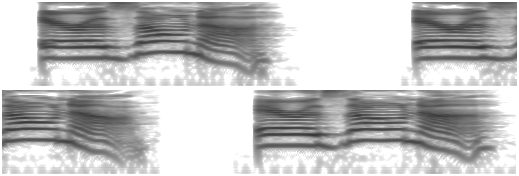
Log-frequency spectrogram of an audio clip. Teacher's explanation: The stress is on the third syllable.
